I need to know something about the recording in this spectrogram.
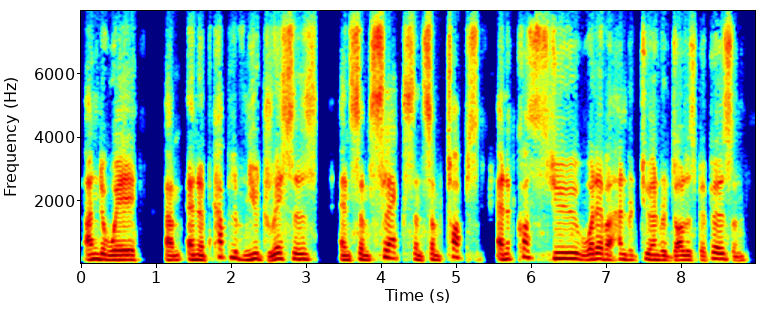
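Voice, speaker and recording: Earnest South African man, husky voice. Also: fairly high pitch, lo-fi sound. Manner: earnest, reflective, halting with restarts. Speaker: guest business owner. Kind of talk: podcast interview.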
